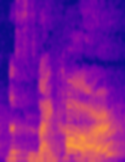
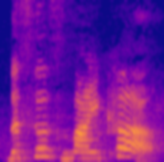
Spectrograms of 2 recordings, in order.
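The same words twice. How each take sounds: First: Said in an American accent, final r sounded. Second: Said in a British accent, final r dropped. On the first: "American जो हैं वो इसे कहेंगे" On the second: "pronounced as car in British accent"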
